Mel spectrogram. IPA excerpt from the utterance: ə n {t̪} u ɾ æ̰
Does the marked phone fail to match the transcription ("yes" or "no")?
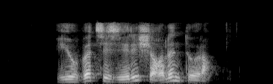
no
